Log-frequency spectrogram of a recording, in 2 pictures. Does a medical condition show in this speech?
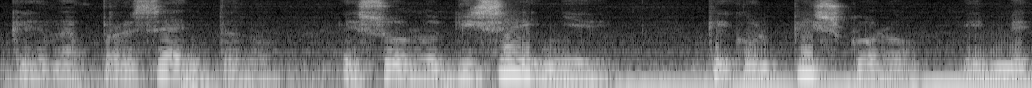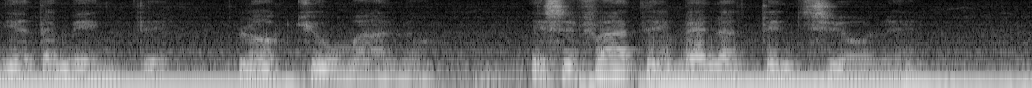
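Yes: Parkinson's disease; approaching final stage.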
